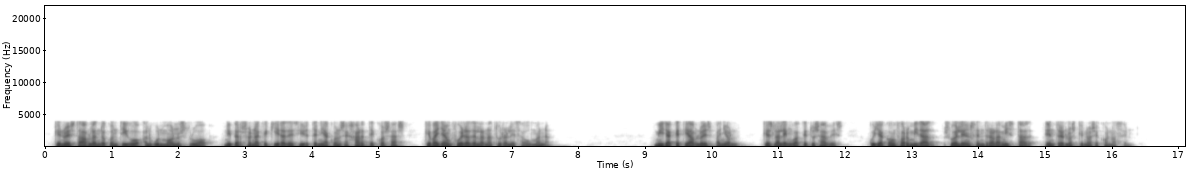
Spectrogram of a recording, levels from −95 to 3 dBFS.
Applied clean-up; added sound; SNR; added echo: none; none; none; none.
